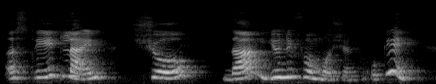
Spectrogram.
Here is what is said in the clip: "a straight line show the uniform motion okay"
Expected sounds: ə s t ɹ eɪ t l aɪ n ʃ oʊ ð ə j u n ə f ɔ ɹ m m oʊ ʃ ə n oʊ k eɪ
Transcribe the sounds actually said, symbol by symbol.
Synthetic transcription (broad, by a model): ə s t eɪ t l aɪ n ʃ oʊ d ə j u n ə f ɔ ɹ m m oʊ ʃ ə n oʊ k eɪ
